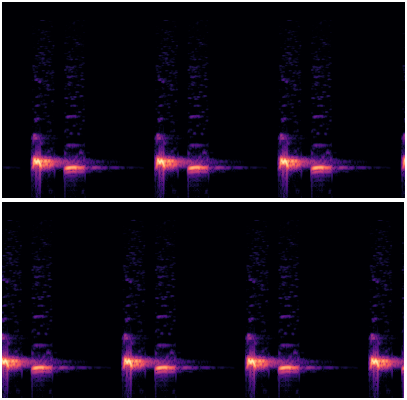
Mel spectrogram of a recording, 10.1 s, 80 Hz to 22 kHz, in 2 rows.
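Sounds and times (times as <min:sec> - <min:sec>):
common cuckoo calling: 0:00.4 - 0:01.1, 0:01.9 - 0:02.7, 0:03.5 - 0:04.2, 0:05.0 - 0:05.8, 0:06.6 - 0:07.3, 0:08.1 - 0:08.9, 0:09.6 - 0:10.0.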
